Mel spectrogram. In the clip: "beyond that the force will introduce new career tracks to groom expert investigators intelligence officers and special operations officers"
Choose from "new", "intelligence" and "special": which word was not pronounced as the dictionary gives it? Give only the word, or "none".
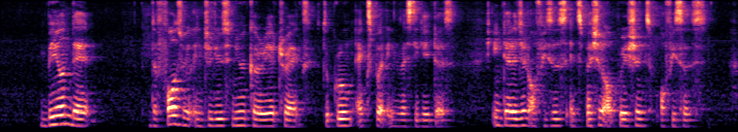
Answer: intelligence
